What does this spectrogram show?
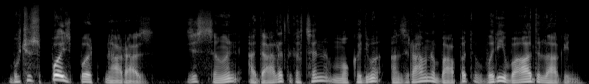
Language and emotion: Kashmiri, angry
